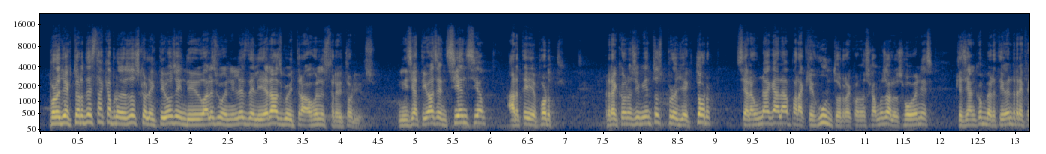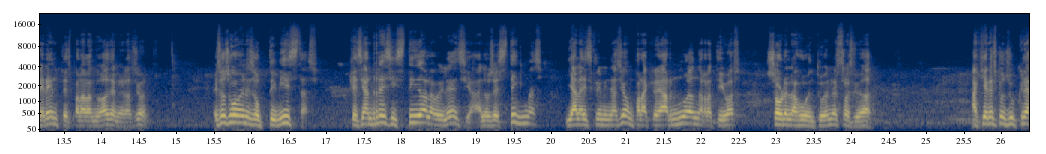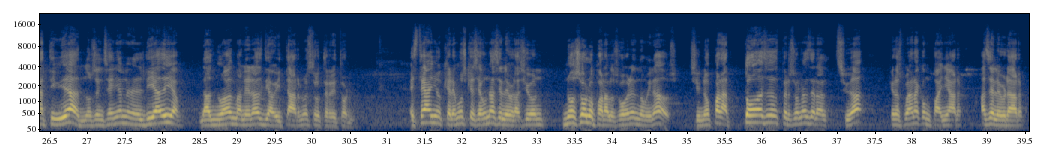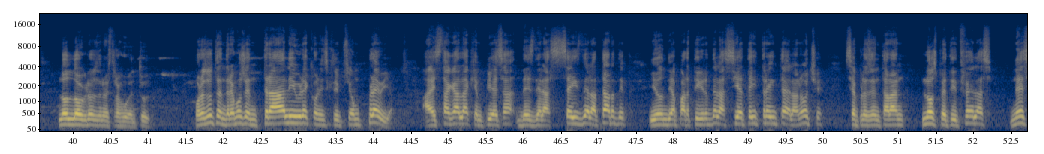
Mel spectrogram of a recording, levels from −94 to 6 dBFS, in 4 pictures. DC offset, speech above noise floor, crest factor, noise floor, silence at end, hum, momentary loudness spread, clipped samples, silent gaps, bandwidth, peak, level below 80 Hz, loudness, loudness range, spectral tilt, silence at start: under 0.1%; 37 dB; 20 dB; -59 dBFS; 0 s; none; 11 LU; under 0.1%; none; 12.5 kHz; -2 dBFS; -70 dBFS; -23 LUFS; 4 LU; -5.5 dB/octave; 0.15 s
